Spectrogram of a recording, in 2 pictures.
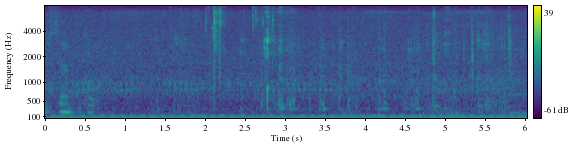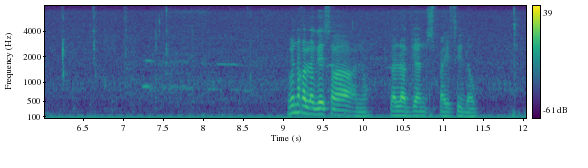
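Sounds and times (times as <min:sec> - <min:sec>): steady low hum: 0:00.0 - 0:12.0
crisp crunching and chewing: 0:01.6 - 0:07.7.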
